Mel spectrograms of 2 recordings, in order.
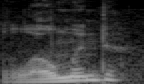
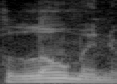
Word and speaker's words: Lomond: near the lock um I think it's pronounced Lomond l m o n d the lock Loman region Ean had heard Whispers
